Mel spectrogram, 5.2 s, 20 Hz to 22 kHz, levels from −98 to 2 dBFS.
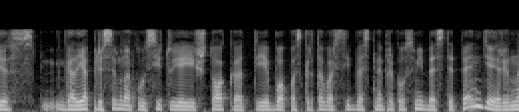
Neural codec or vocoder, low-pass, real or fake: none; 7.2 kHz; real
